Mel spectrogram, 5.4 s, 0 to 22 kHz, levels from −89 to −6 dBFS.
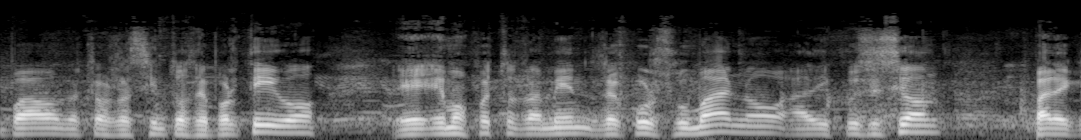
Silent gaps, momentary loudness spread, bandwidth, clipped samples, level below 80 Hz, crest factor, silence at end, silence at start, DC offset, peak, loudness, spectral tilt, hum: none; 7 LU; 14 kHz; under 0.1%; -64 dBFS; 22 dB; 0 s; 0 s; under 0.1%; 0 dBFS; -23 LUFS; -5.5 dB/octave; none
